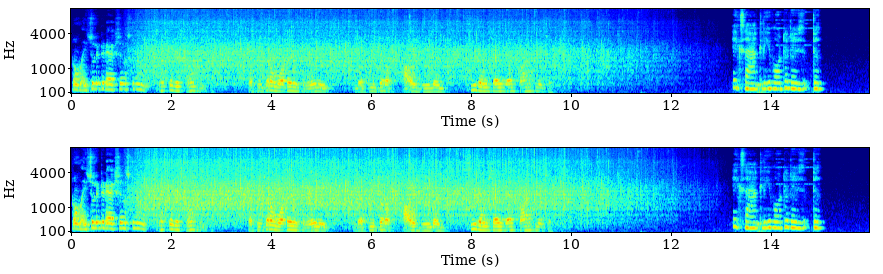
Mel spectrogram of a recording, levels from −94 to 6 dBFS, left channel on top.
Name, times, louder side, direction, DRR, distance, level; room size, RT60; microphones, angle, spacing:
voice 1, 0.0-2.8 3.5-5.2 5.6-7.5 7.8-9.6, right 3 dB, 85° right, 0.7 m, -32 dB
Applause, 1.0-12.4, right 6 dB, 30° right, 0.5 m, -35 dB
voice 2, 13.2-15.0, right 1 dB, 35° left, 1.2 m, -31 dB
4.8 x 3.1 x 3.2 m
head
